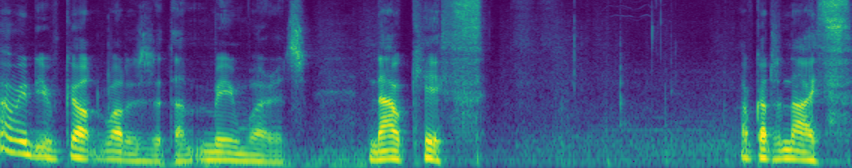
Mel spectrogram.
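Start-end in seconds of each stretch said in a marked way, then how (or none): 2.4-5.7 imitated, put-on lisping speech. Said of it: "When you say nice with a lisp".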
